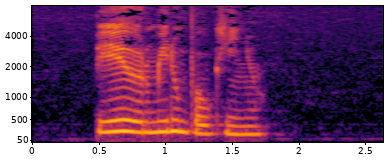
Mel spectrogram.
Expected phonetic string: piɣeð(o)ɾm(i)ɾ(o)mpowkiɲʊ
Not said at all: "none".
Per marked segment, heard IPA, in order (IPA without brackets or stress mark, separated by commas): o, i, u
